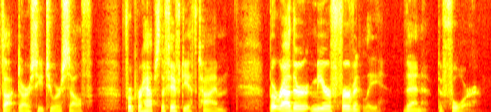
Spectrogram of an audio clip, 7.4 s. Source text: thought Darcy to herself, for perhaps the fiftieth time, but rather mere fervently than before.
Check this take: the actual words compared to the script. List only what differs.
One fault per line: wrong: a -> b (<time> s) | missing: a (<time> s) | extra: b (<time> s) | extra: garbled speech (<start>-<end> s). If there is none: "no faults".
no faults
